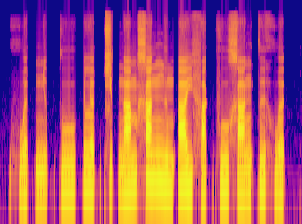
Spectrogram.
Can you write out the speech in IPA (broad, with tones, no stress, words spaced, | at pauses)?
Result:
hwə˨˩t̚ɲə˨˩p̚t̪u˧ | lə˨˩t̚t͡ɕə˨˩t̚na˨˦mxa˧n ŋɨ˧mʔa˧jfa˨˩k̚ fu˧xa˨˦ŋt̪ɨ˧ hwə˦˥t̚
